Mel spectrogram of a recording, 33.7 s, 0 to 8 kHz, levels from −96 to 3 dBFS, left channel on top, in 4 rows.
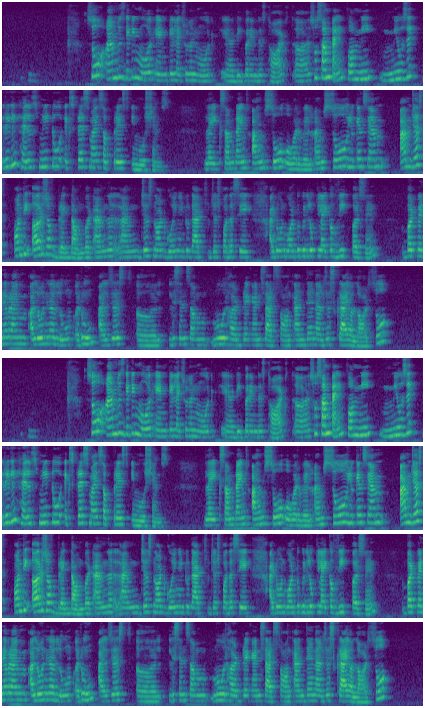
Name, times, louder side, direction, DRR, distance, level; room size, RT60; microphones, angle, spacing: voice 1, 1.7-11.7 12.5-16.1 16.4-24.3 24.8-27.7 27.9-32.9, right 3 dB, 50° right, 0.9 m, -30 dB
13.0 x 4.3 x 3.4 m
head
